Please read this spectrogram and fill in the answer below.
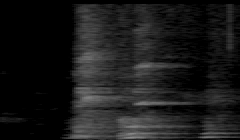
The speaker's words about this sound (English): Is she having a dream? Oh, she's dreaming? The dog dreaming. The dog dreaming. That's funny.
